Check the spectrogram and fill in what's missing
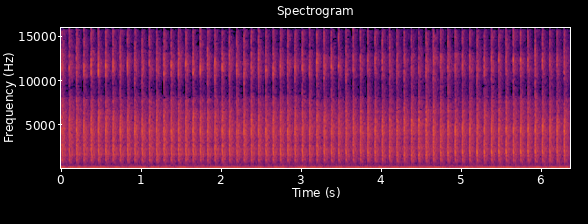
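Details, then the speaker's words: A radial shockwave therapy device on a patient, run at energy level 3.2, which he finds manageable: rapid, steady clicking pulses at about 220 a minute over a low mechanical hum. "It feels like somebody's tapping really, really deep."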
